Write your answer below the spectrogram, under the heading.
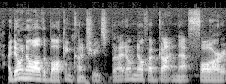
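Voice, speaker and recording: Amid audible room echo, a man with an Iowa accent talks at a medium pitch with fairly even intonation. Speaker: online business coach. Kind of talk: live stream Q&A reading chat. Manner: casual, conversational.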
